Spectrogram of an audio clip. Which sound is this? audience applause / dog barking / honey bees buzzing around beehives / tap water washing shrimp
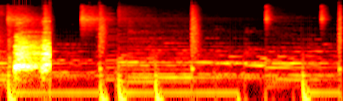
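dog barking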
